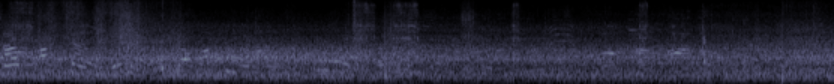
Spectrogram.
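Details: Gulls, one seen bathing or possibly courting, call over one another in a dense, constant chorus of harsh, wavering mewing and squealing notes, with a steady background roar.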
